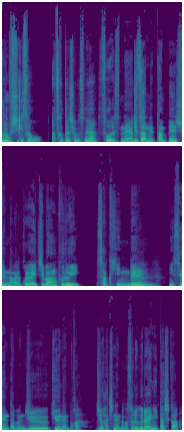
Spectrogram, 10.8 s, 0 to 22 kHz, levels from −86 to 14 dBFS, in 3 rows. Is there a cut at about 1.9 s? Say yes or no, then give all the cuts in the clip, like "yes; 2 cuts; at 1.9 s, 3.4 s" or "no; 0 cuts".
no; 0 cuts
